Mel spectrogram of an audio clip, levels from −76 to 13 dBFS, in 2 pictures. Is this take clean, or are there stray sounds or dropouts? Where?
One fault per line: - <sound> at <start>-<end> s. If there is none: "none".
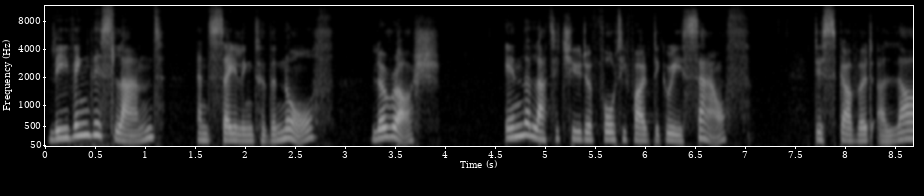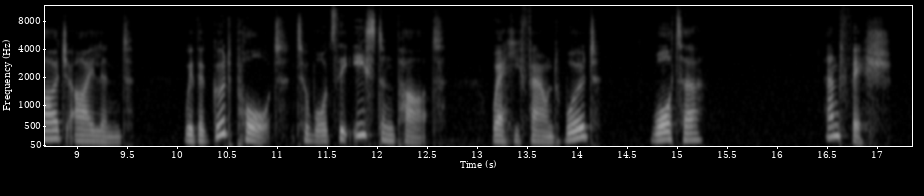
none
